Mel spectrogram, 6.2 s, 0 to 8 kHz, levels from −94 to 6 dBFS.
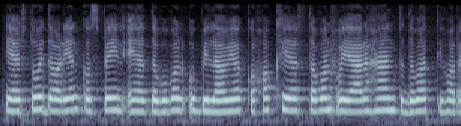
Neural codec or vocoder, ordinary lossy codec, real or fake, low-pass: codec, 16 kHz, 0.4 kbps, LongCat-Audio-Codec; none; fake; 7.2 kHz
